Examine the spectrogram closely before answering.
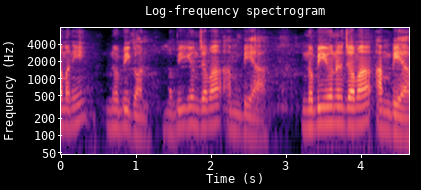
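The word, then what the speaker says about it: أنبياء: আনবিয়া আনবিয়া আমরা এখানে পড়বো আম্বিয়া নুনকে মিম উচ্চারণ করবো আম্বিয়া আম্বিয়া মানে হলো নবী আম্বিয়া মানে নবী গণ নবীন জমা আম্বিয়া নবীনের জমা আম্বিয়া বা নবী এর নবী আম্বিয়া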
